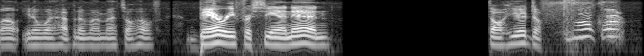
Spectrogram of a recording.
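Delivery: put-on angry TV host voice, loud yelling. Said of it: "yelling like, uh, Bill, Bill O'Reilly".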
